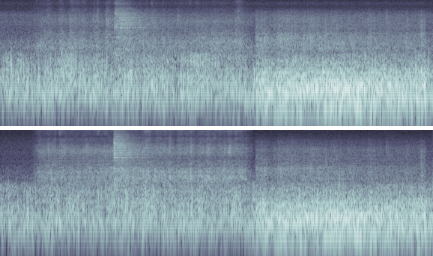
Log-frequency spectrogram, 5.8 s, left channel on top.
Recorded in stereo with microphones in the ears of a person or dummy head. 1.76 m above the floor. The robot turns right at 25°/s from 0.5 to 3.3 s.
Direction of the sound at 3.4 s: 10° left (ahead or behind).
